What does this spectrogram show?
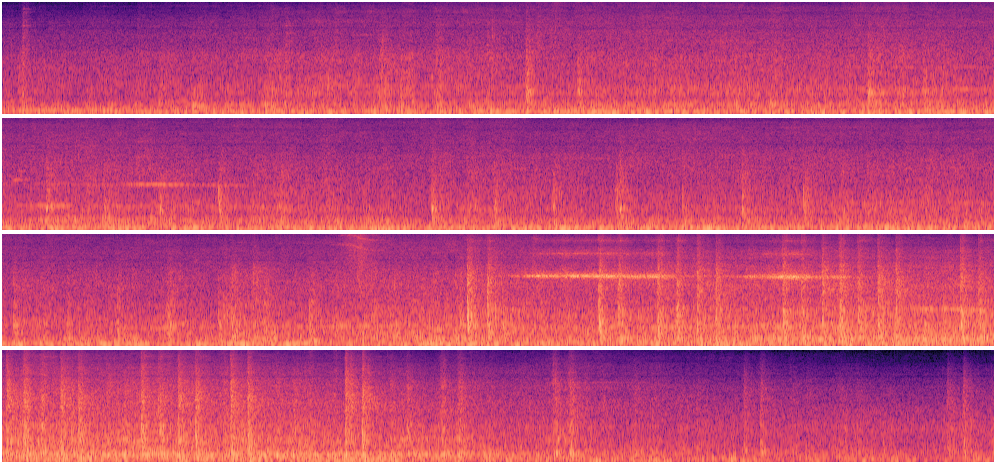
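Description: Kintetsu electric trains running on elevated tracks: a steady rumble that swells as a train passes close past the middle, its wheels clattering over rail joints, with two short high-pitched wheel squeals.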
